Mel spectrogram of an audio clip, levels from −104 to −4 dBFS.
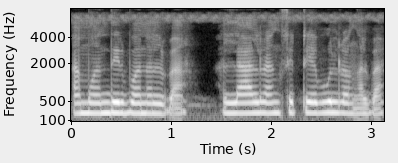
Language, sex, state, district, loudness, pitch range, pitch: Bhojpuri, female, Bihar, Gopalganj, -15 LUFS, 225-235 Hz, 230 Hz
